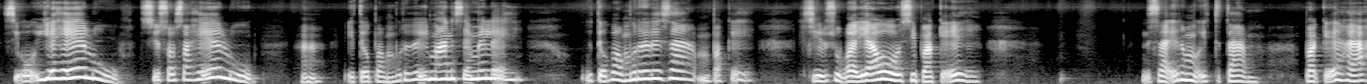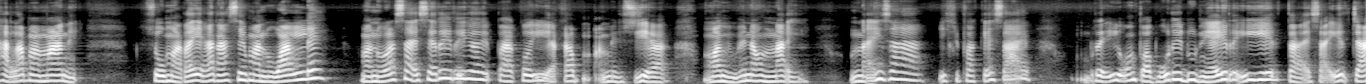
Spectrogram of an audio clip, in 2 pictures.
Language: Yalahatan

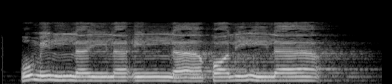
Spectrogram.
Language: Arabic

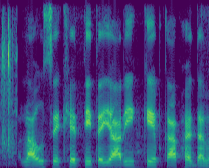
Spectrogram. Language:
Bhojpuri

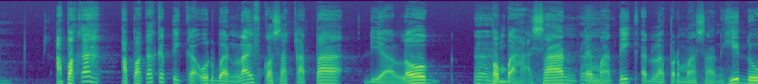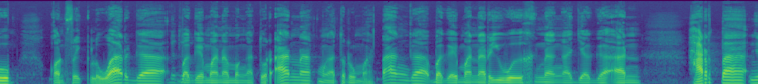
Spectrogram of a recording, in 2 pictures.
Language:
Indonesian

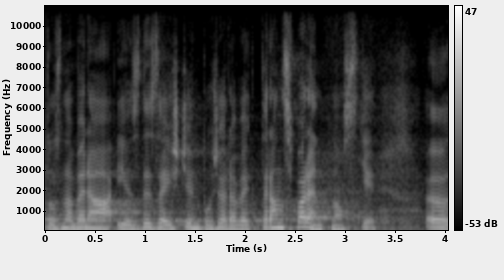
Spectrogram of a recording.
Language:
Czech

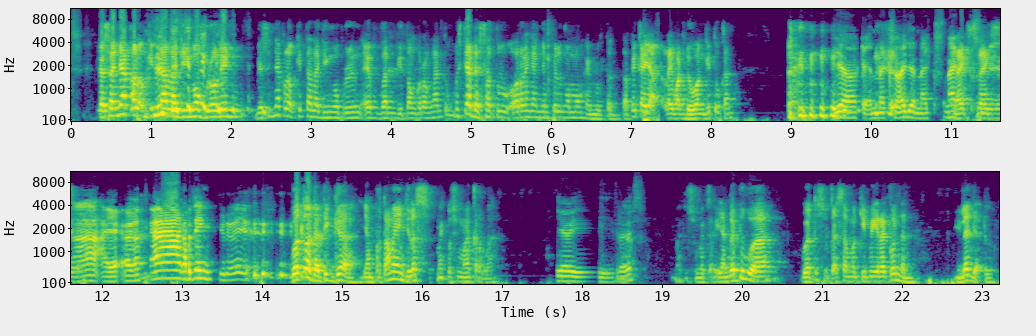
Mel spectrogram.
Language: Indonesian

